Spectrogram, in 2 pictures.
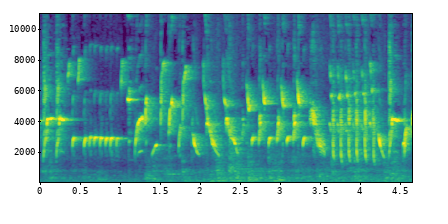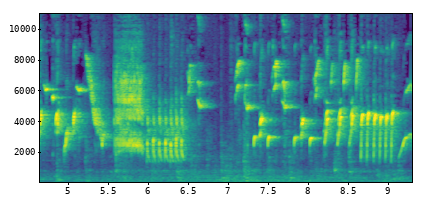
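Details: Song of a young European goldfinch of the Balkan type, a continuous, bright warble of rapid liquid twitters, sweeping notes and a harsh buzzy burst around six seconds, ending in fast repeated chips.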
